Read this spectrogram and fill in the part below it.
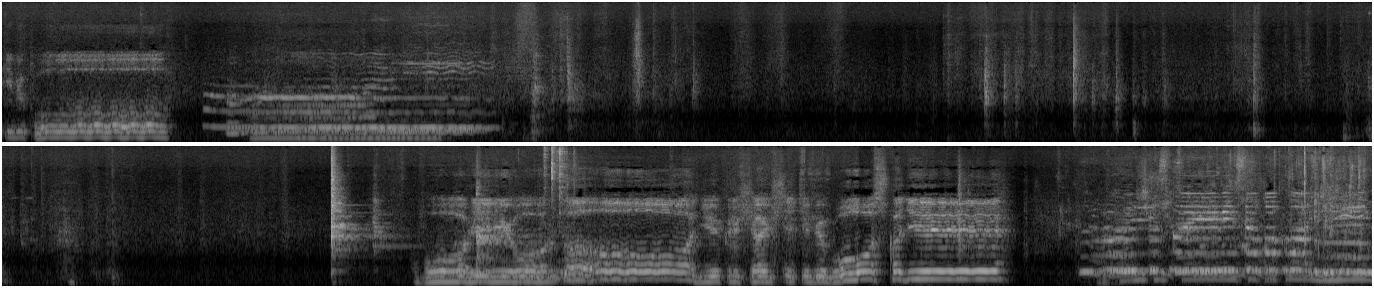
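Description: A man chants a prayer in a deep, steady voice nearby.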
